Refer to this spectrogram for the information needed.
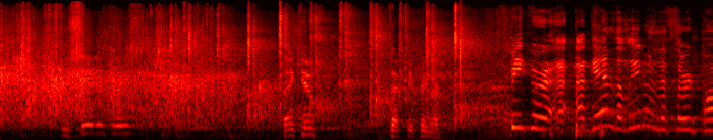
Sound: applause

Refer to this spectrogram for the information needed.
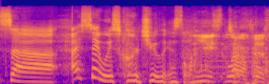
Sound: laughs

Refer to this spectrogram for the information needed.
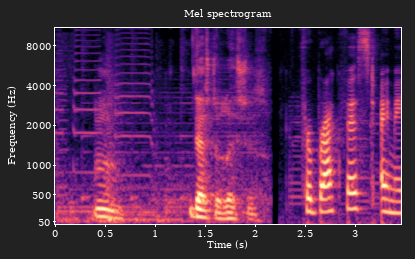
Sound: moans

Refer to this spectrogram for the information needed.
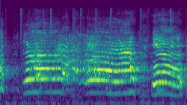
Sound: screaming

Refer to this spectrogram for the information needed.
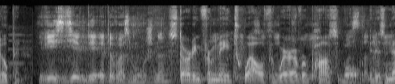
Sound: through translator

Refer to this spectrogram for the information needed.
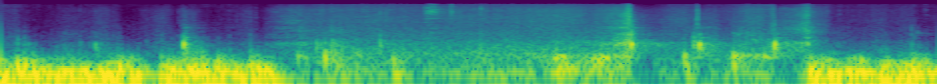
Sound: cutting

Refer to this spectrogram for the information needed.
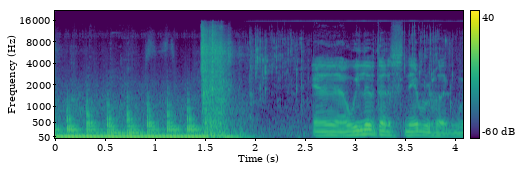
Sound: door thuds

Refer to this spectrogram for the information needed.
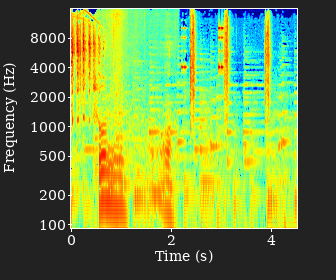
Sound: clicking sounds

